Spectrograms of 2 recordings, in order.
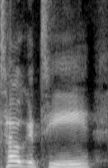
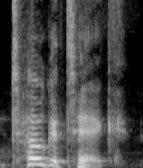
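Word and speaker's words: Togetic: called none none well it's not togati uh but J was actually really close it is togga Tick what y to to to I would pronounce that totic yeah a lot of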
